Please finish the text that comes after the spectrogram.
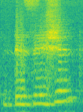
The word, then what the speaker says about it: decision: Instead of saying decision, we say decision.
